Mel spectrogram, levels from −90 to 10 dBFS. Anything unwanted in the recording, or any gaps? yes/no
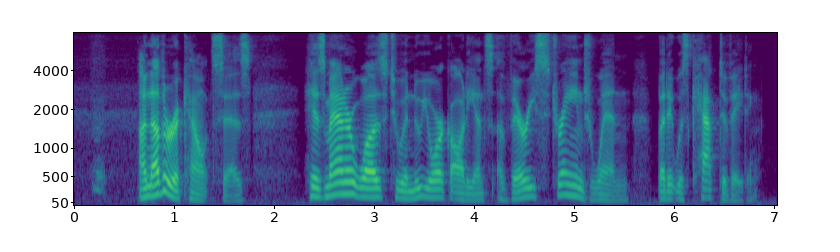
yes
